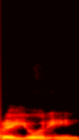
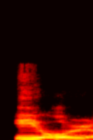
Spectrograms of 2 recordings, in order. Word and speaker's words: Eeyore: I want to remind everybody, Ayor or Ayori. Yes, Samaira, kya pronounce karte hain? Eeyore.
